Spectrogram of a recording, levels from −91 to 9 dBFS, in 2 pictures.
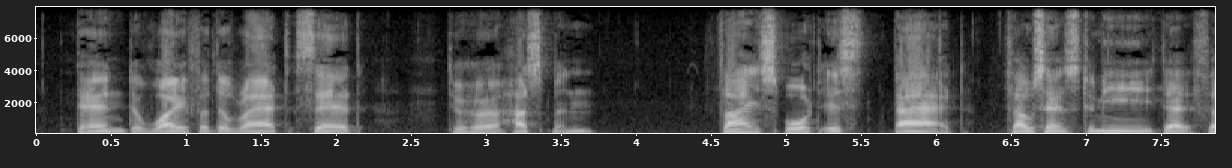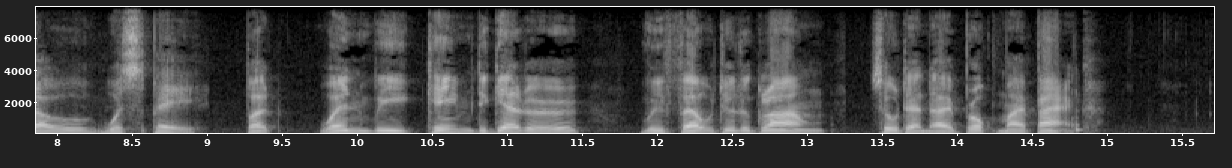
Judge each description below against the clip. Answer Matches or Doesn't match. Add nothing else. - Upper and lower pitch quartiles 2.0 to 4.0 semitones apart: Matches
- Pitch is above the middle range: Doesn't match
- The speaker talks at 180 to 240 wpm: Doesn't match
